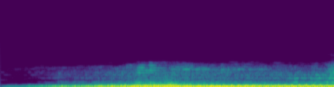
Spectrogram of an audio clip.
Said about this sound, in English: There's a parking space. All right, pull in. Now turn off the motor.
